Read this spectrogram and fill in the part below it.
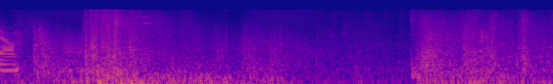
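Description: A rushing whoosh sweeps past.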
